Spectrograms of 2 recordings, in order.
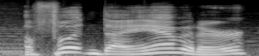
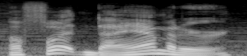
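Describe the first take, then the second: First: It is said lively, sounding surprised. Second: It is said flat, with no surprise. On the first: The size is striking. "let me say it" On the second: The size seems unremarkable. "in a very monotone and unsurprised voice"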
